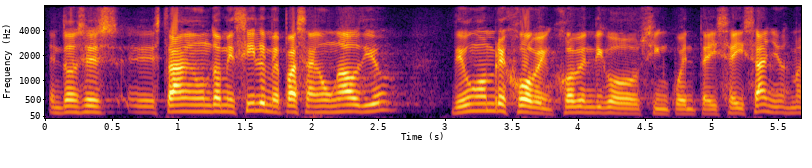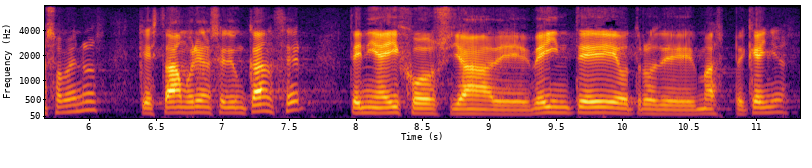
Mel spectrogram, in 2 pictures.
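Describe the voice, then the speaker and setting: A man's voice: a little high, moderate pace, smooth. A man, a doctor, giving a conversational talk to an audience and telling anecdotes while checking that his listeners follow. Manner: conversational, anecdotal, often asks the audience for agreement. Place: parish hall. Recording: long reverb of a hall.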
